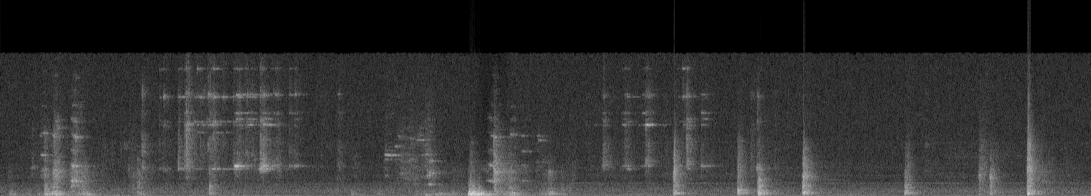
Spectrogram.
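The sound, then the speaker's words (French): A woman unlocks and opens the door of her second-floor apartment: a quick series of sharp clicks, knocks and latch rattles spread over several seconds, with a faint steady hum underneath and no talking. “Elle va ouvrir la porte de son appartement.”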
